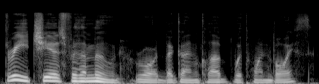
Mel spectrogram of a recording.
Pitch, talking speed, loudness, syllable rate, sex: 120 Hz, 225 wpm, -18 LUFS, 5.0 syllables/s, male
